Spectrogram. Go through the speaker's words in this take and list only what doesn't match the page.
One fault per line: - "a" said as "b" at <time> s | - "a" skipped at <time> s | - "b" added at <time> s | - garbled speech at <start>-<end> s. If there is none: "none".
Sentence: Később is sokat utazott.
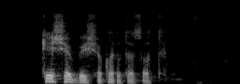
none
